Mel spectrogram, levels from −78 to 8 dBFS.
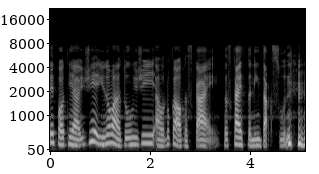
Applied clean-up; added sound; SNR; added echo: neural mask model DeepFilterNet 3.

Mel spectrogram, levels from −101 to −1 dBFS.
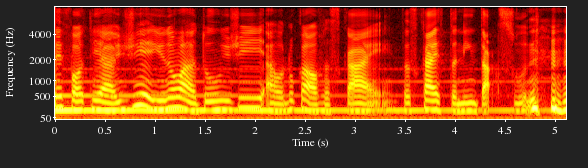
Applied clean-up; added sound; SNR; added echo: none; Musical instrument; 4 dB; none.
